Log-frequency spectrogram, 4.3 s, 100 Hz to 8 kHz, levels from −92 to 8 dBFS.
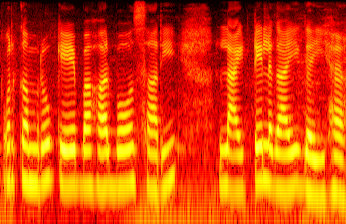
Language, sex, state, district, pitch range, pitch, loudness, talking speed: Hindi, male, Chandigarh, Chandigarh, 195-225 Hz, 210 Hz, -16 LUFS, 140 wpm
